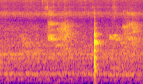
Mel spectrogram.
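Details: Honey bees at the comb of their hive while honey is taken, a steady droning hum held on one low pitch with a fainter higher overtone, broken by a single sharp click near the end.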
